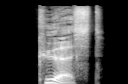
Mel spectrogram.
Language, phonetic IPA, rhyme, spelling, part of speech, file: German, [kyːɐ̯st], -yːɐ̯st, kürst, verb, De-kürst.oga
- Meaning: second-person singular present of küren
